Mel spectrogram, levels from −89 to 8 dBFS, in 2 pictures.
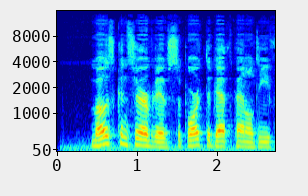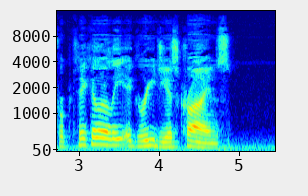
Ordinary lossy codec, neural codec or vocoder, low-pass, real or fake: AAC, 48 kbps; none; 14.4 kHz; real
